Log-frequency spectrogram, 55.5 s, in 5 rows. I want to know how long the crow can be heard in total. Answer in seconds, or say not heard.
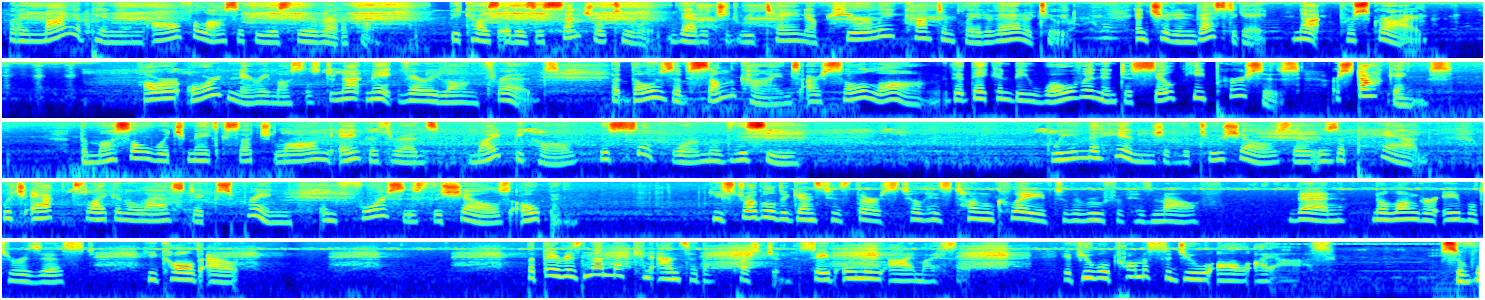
14 s.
